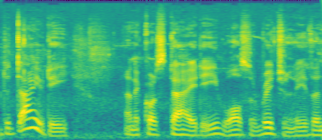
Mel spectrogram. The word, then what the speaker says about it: Doughty: changed his name to Doughty. It was actually left by the Doughty family, or Dowdy it's actually pronounced, but they didn't have a male heir, so they wanted to continue the family's name.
